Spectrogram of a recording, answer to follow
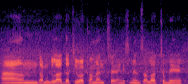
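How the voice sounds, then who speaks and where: A man with a Bangladeshi English accent talking casually on a live stream. He speaks haltingly, with many fillers and restarts, while walking outdoors in the evening. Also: fairly high pitch, flat delivery, noisy background. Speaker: channel host, English learner.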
